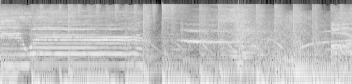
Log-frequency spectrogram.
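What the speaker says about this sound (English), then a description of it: "Vroom, vroom, police car!" A police car siren wails in rising and falling sweeps for a children's cartoon song, loud and up front, mixed with music and an engine rev.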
